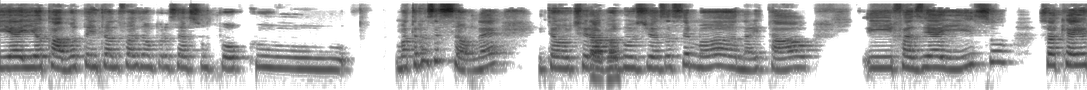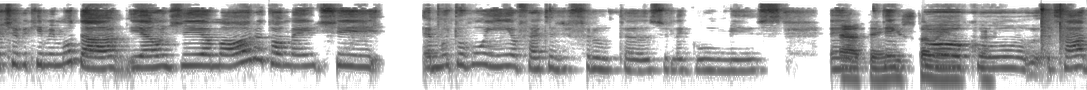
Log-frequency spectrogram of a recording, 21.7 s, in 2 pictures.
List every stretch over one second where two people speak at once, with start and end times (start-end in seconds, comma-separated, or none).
19.3-20.9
